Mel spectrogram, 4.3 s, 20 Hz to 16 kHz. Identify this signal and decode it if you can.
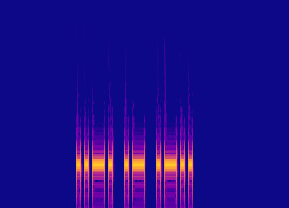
Morse code, heard as a keyed tone, about 20 wpm, 700 Hz. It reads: FAL
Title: Build A Word - 1 Letter At A Time - 4-Letter Words - 20wpm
